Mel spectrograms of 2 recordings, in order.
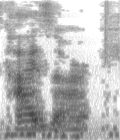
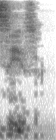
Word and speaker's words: Caesar: i'll say lation but i'm not going to say kaisar it's caesar okay um it's van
